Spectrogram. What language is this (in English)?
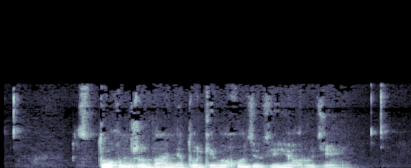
Belarusian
